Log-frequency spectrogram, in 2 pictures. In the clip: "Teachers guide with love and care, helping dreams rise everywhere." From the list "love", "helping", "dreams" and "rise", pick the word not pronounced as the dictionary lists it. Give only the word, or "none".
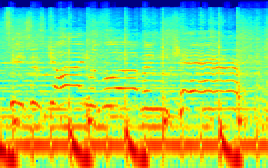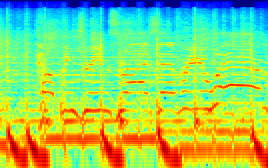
none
